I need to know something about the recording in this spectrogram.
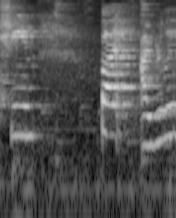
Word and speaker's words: Shein: I mean, nobody really knows how to pronounce it. I call it Shein.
